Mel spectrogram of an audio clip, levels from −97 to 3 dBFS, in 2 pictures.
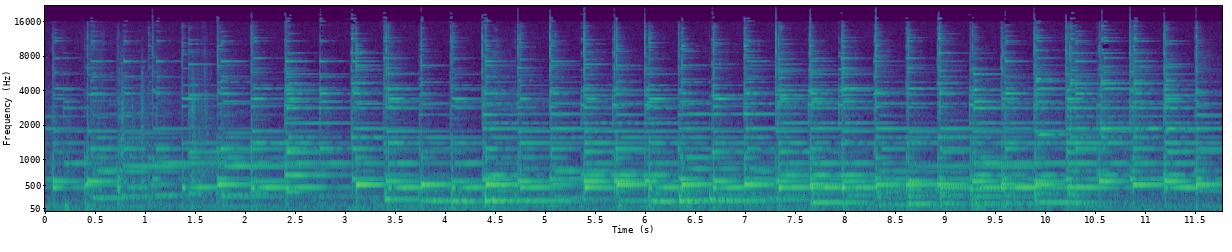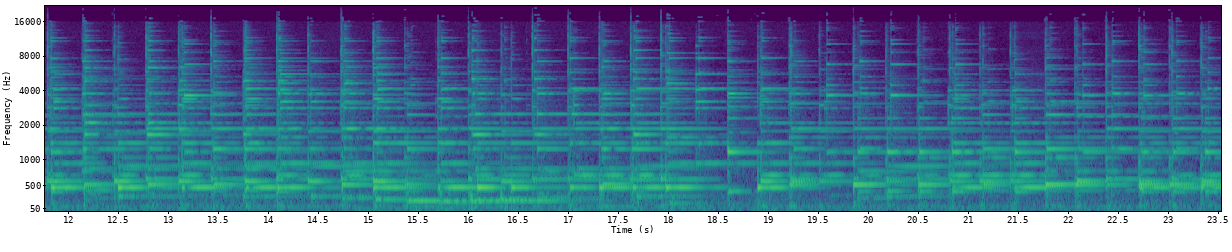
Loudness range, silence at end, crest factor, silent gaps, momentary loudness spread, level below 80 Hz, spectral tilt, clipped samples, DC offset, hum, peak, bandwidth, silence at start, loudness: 2 LU; 0 s; 20 dB; none; 5 LU; -52 dBFS; -3 dB/octave; under 0.1%; under 0.1%; none; -8 dBFS; 19.5 kHz; 0 s; -28 LUFS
